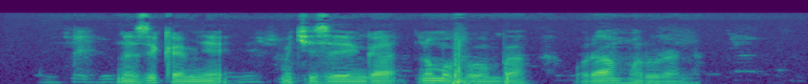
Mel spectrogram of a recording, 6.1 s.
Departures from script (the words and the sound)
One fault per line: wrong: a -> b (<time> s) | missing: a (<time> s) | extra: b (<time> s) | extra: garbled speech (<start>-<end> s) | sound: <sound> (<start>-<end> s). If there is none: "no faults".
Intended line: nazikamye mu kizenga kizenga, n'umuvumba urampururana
missing: kizenga (2.9 s)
